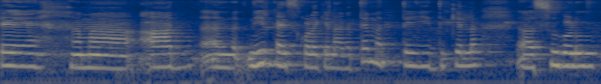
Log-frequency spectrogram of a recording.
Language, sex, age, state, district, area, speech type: Kannada, female, 45-60, Karnataka, Mysore, rural, spontaneous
